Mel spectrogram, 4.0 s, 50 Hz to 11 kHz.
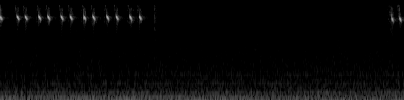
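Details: Spotted-wing hairy cricket recorded by the National Institute of Biological Resources in 2020: a rapid train of high, sharp pulsed chirps, about a dozen in quick succession, then a pause before a brief new burst; quiet low hum beneath.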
